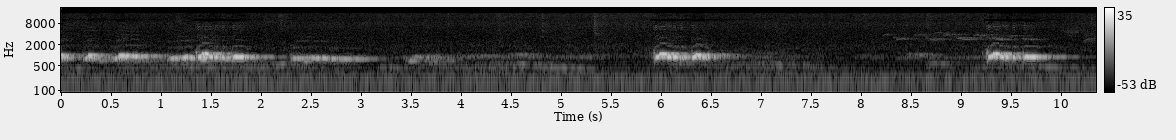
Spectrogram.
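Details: Zebra dove of the cemani variety singing a lure song: a run of rolling, wavering coos in the first few seconds, then two separate loud coo bursts about three seconds apart, with soft lower notes between, over a low constant hum.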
